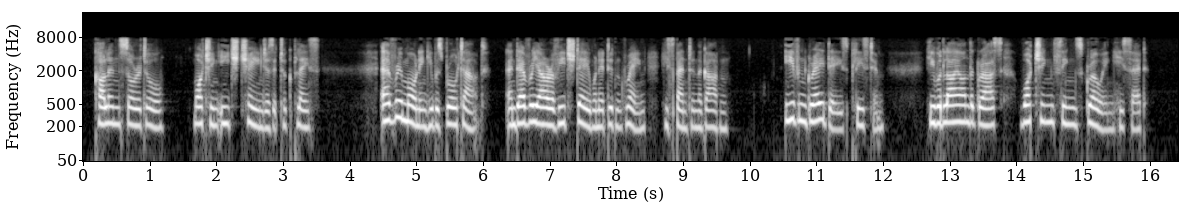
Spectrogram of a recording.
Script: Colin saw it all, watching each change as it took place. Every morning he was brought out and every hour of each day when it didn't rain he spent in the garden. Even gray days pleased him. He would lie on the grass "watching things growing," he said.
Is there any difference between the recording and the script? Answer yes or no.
no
